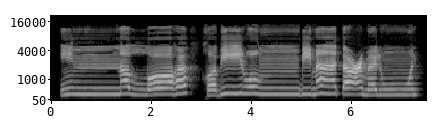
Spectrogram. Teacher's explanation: وَاتَّقُوا اللَّهَ إِنَّ اللَّهَ خَبِيرٌ بِمَا تَعْمَلُونَ، یا دیکھیں خبیرم، را کے پر تنوین ہے، تنوین کے بعد جو ہے با آ رہا ہے، تو یہاں پر اقلاب ہوگا، یعنی تبدیلی ہوگی، تو ہم یہاں میم کا تلفظ کریں گے اور ہم یہاں غنہ بھی کریں گے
